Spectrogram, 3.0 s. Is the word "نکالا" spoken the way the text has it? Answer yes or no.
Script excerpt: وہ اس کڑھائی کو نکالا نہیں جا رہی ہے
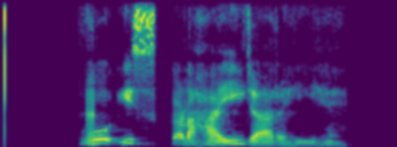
no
